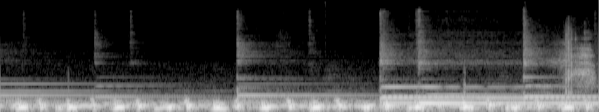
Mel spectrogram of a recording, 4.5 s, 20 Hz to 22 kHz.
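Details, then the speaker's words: Fetal heartbeat on a handheld Doppler pressed to the mother's belly by a midwife at a home prenatal visit in the last month of pregnancy: fast, regular whooshing thumps at about 160 a minute, soft music behind. "She presses the wand to Monica's belly and the sound of her baby's heartbeat fills the room."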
